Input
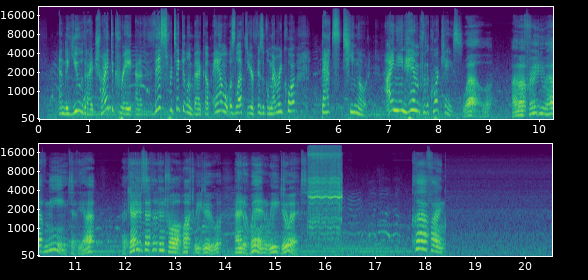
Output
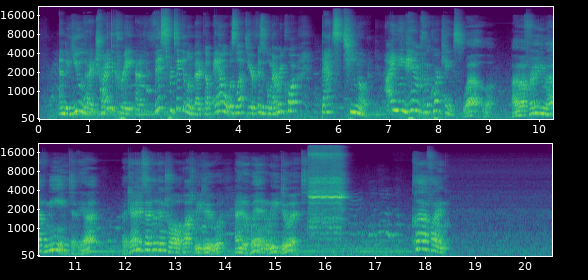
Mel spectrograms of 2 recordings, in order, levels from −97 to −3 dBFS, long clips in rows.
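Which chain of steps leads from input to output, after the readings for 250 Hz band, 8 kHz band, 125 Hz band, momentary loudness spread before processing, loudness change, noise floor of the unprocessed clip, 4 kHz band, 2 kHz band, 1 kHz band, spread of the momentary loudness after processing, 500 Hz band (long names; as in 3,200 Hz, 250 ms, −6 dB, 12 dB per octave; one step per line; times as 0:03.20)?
0.0 dB, +1.0 dB, −0.5 dB, 17 LU, −0.5 dB, −50 dBFS, +1.0 dB, −1.0 dB, −2.0 dB, 15 LU, −1.5 dB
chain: brickwall limiter −16 dBFS, peak gain reduction 8 dB
four-comb reverb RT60 0.35 s, combs from 27 ms, DRR 2 dB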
